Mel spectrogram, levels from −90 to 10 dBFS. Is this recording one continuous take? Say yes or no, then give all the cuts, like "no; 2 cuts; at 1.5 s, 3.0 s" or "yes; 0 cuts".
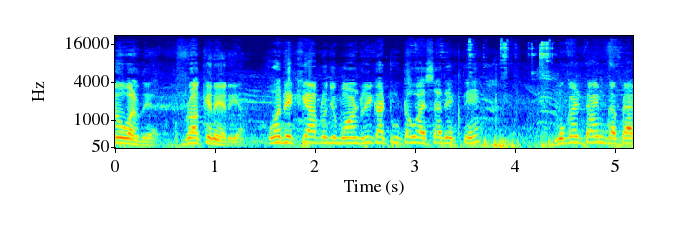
yes; 0 cuts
